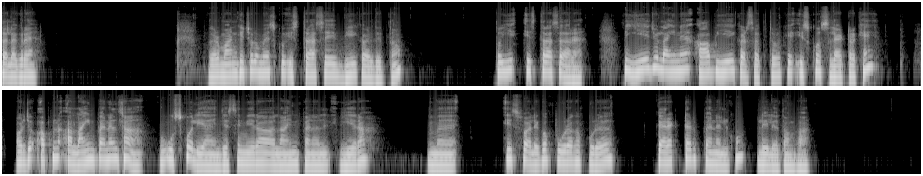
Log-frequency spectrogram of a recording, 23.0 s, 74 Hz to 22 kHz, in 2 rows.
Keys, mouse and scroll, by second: 1.3-5.1 drag, 5.5 z, 5.8 click, 15.1 click, 18.3 click.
